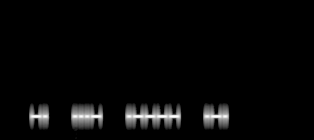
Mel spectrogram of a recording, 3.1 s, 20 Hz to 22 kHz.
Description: Morse code, heard as a keyed tone, about 40 wpm, spaced as for 22 wpm, 700 Hz. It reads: NV1R
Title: USA Call Signs - 4 Characters - 3x Character Spacing - 40wpm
